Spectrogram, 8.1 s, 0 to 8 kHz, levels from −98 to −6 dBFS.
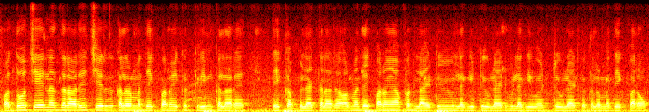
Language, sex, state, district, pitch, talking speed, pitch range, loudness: Hindi, male, Delhi, New Delhi, 135 Hz, 345 wpm, 130-145 Hz, -14 LUFS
